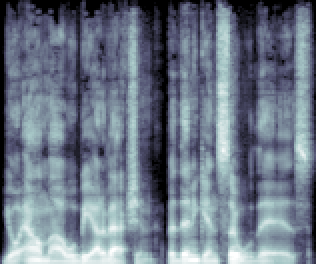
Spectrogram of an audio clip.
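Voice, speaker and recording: A man playing a gruff, impatient cyberpunk bounty hunter, terse and sardonic, in an audio drama. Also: low-pitched, fairly quick. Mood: businesslike.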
